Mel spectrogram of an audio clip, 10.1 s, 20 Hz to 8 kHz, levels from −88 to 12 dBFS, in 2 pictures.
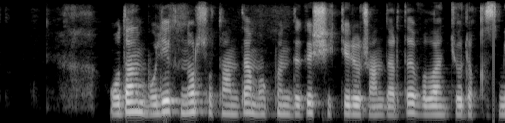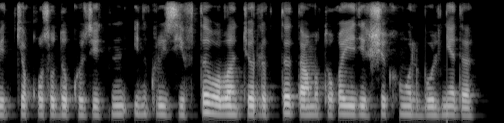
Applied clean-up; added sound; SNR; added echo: none; none; none; none.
